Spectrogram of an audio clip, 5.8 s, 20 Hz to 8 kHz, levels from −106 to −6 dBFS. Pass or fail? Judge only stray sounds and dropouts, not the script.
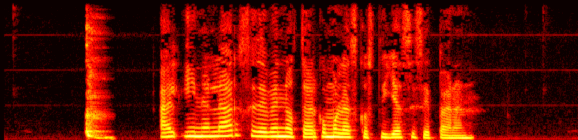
fail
